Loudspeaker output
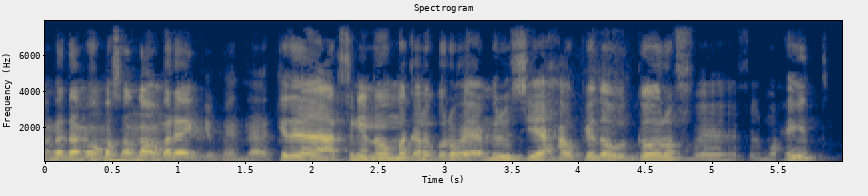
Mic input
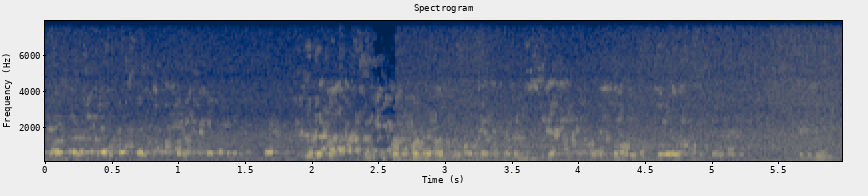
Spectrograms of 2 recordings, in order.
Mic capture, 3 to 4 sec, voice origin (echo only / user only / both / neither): echo only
